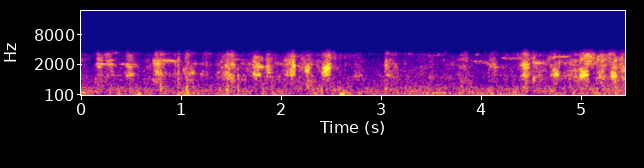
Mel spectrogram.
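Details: Young dogs at play: Nico, American Pit Bull Terrier aged 10 months, and Sergio, Staffordshire aged 8 months; rapid irregular run of whiny yips and growls, about three per second, with scuffling throughout.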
